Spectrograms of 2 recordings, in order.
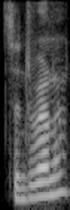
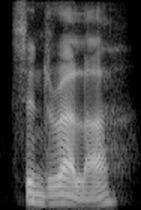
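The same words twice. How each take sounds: First: Cinderella? asked much higher and rising; high questioning. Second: Said in the usual way. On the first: Shown as a demonstration. Ghost hunter trying to recall the fairy tale, high rising question. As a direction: lift Cinderella? up into a squeaky question. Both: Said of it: "Not Cinderella".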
